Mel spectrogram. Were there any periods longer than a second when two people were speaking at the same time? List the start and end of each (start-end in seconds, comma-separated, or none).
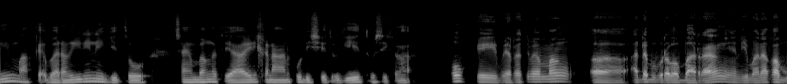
none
